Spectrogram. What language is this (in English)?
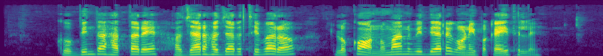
Odia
